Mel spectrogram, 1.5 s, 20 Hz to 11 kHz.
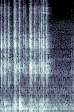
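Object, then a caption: Mechanical keyboard with plastic keycaps. Fingertips of both hands type on a backlit ROCCAT G65 mechanical keyboard with plastic keycaps. A quick run of sharp, bright plastic clacks carries a tone near 2.6 kHz and cuts off dry with almost no ring. After about a second the typing stops, leaving only faint low background noise.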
